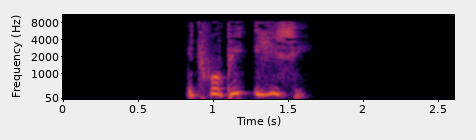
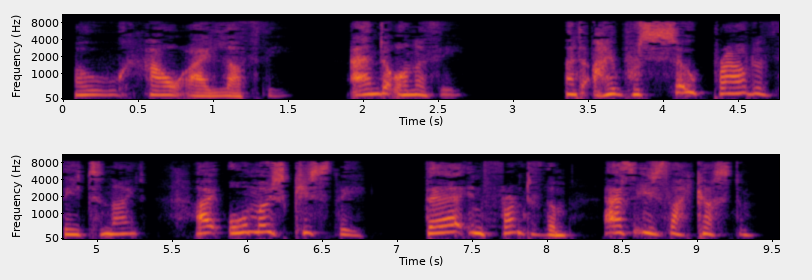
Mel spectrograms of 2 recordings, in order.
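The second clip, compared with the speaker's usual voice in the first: Mariko, gentle Japanese lady; 9 semitones higher than usual. A narrator's reading. Mariko warns her lover why he is guarded, higher, earnest. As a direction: speak up in a high, earnest woman's register.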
